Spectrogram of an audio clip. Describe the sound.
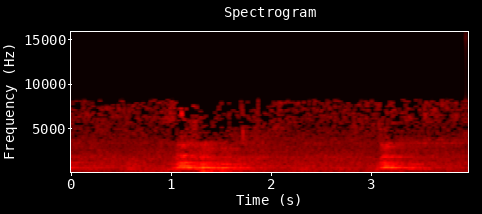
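A dog barks twice, two short, muffled woofs about two seconds apart, standing out from a quiet, steady background hiss.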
